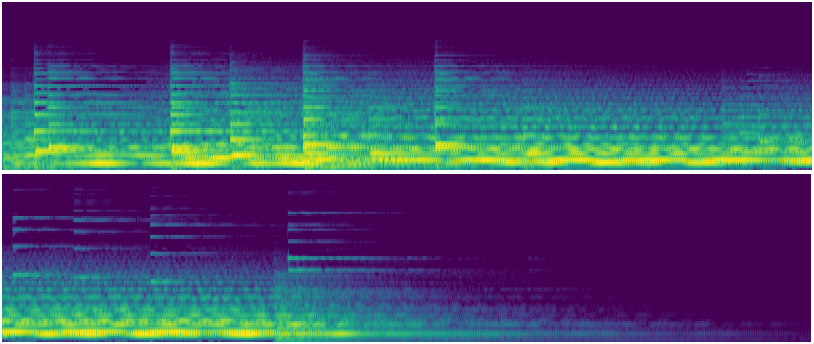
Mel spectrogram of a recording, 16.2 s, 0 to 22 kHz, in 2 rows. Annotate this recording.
Piano, synth, resolving chord pattern in 3 parts. Gentle feel, slow tempo.
trailer, film-production, intro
